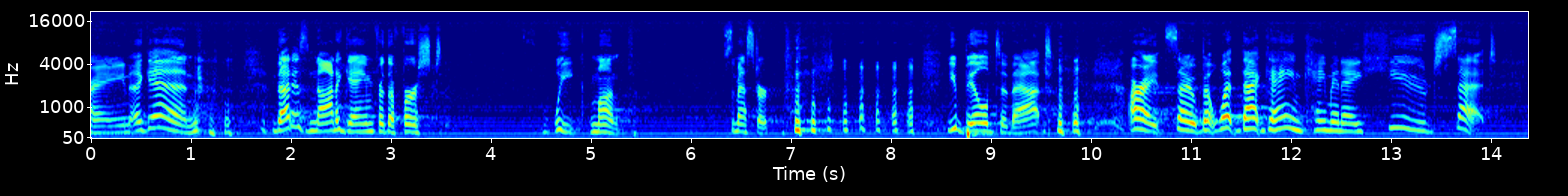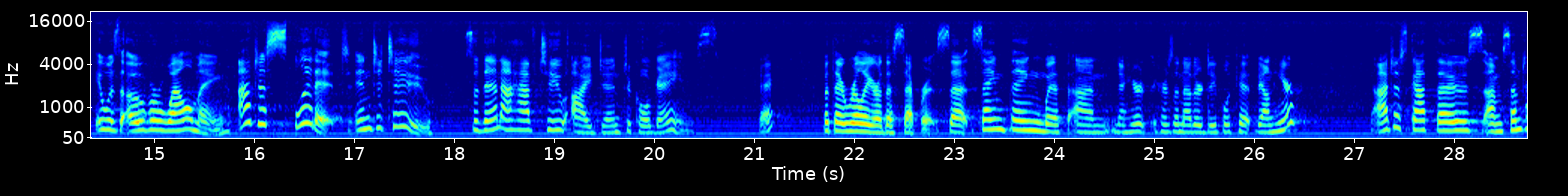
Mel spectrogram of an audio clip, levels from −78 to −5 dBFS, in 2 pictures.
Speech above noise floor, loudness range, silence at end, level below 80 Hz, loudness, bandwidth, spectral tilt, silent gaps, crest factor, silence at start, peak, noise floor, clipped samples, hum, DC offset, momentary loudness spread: 22 dB; 9 LU; 0 s; -64 dBFS; -36 LUFS; 19.5 kHz; -4 dB/octave; none; 26 dB; 0 s; -12 dBFS; -57 dBFS; under 0.1%; none; under 0.1%; 20 LU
